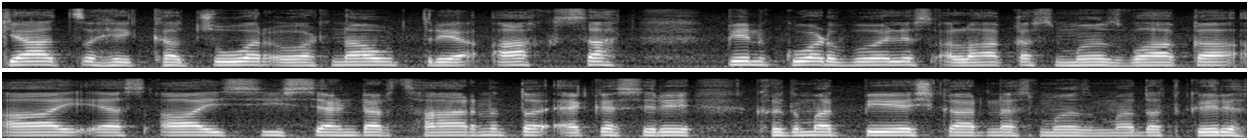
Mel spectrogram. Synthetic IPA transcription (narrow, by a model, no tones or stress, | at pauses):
kʲjaːt͡sɐɦikʰːɐt͡soːɐɾəːʈʰnaːwt̪ɾʲeʔɐkʰsɐt̪ | pinkoɽʋəːlisɐ̰laːqɐsməzʋaːkɐʔaːiesaːisiːseɳʈɐɾt͡sʰaːɾnɨt̪ɨʔɐkɐsɾi | kʰɨd̪mɐt̪̚peːʃkɐɾnɐsməzmɐd̪ɐd̪kəɾʲis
